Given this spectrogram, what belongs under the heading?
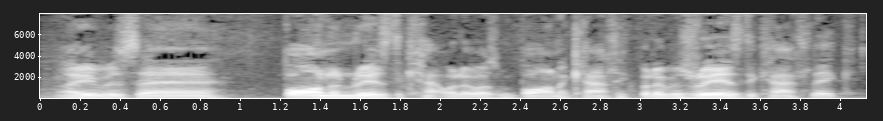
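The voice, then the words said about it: Irish accent. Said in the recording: “As you can tell from the accent, I'm Irish, born and bred.”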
